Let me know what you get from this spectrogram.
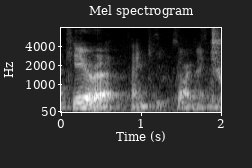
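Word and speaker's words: Ciara: Um, uh, uh, I've forgotten how to pronounce this name. C I A R A. Car. Kira.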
